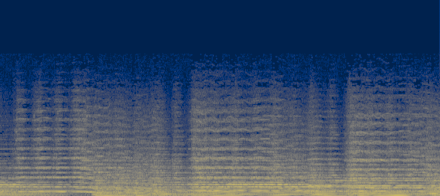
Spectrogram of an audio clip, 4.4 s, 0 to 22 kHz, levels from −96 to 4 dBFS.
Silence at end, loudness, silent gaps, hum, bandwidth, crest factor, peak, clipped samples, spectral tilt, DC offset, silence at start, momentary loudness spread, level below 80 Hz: 0 s; -20 LUFS; none; none; 12.5 kHz; 14 dB; -8 dBFS; under 0.1%; -5 dB/octave; under 0.1%; 0 s; 4 LU; -54 dBFS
